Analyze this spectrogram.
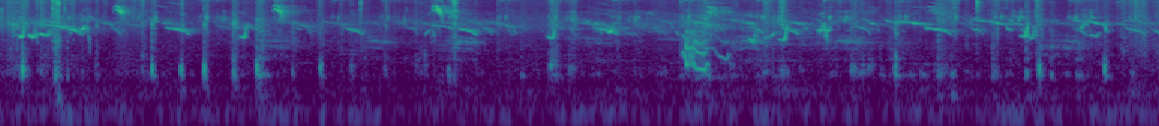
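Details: Grey francolin chicks during feeding: scattered thin, downslurred peeps at irregular intervals, with faint clicks and tapping between them.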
